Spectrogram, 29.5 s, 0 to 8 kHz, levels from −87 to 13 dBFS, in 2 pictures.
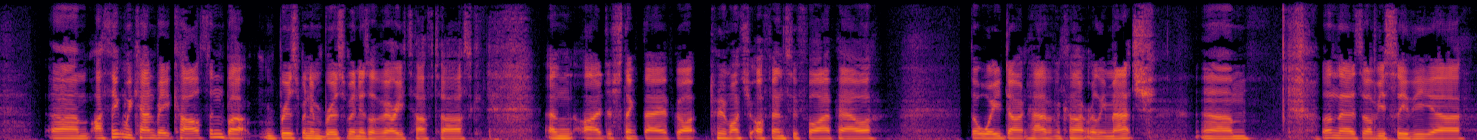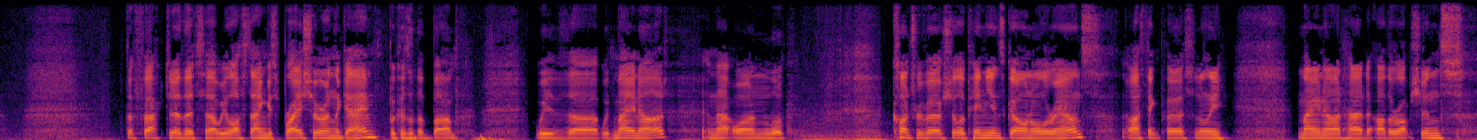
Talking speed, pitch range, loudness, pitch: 150 wpm, 115-135 Hz, -21 LUFS, 130 Hz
